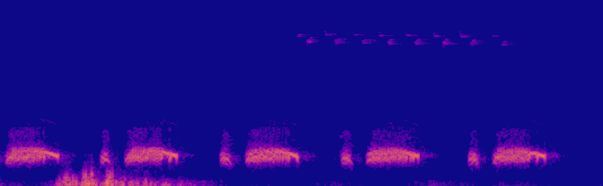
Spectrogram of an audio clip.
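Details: Wild spotted dove lured to a ground decoy site, praised for a deep, big voice: low hoarse coos in short grouped phrases, each ending in a drawn-out note, with a thump of low rumble near the start.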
